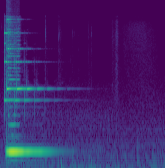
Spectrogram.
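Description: A single loud ding of a computer alert chime, a bell-like tone that strikes at once and rings away over about a second.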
